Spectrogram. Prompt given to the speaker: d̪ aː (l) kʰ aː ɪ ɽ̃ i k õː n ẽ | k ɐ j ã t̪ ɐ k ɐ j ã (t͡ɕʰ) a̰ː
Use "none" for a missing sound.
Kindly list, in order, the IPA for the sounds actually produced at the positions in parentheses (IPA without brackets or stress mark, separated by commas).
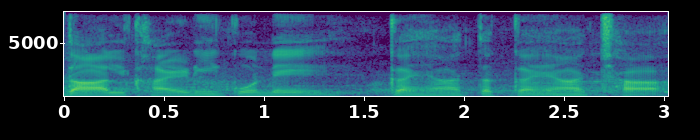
l, t͡ɕʰ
